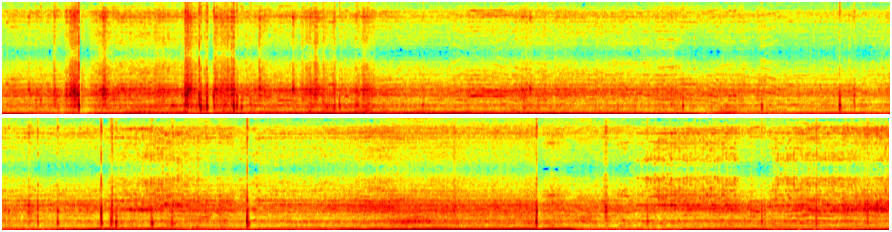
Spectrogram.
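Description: Demolition derby car's engine, heard from inside the cabin, revving up and easing off over and over as the car is driven hard. Several sharp knocks and bangs come through over the engine.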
